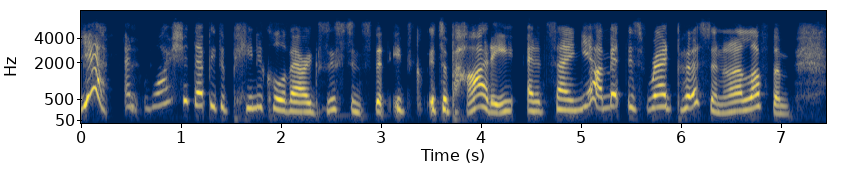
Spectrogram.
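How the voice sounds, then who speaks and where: Barely pausing, a woman with an Australian accent speaks at a moderate pace and high pitch with very wide pitch swings. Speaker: comedian and wedding podcast host. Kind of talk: casual interview.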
